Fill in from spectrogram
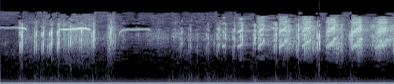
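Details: Roosting call of swiftlets, played as a lure for a three-storey roost: busy, rapid high chirping and twittering, a few thin whistles near the start, over a low background murmur.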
